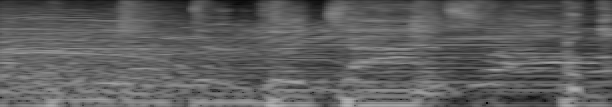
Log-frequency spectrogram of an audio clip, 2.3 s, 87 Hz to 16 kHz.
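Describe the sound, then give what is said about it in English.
Several people scream and yell together at an amusement park, loud and sustained for a couple of seconds, with a rumbling, rolling background like a moving ride. “And 4% while you're screaming at the amusement park.”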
